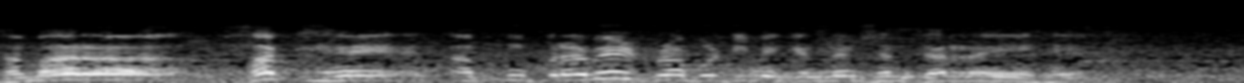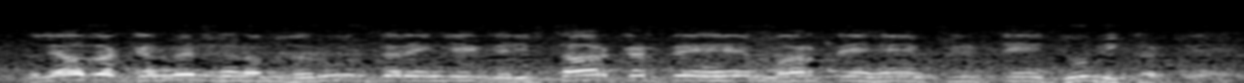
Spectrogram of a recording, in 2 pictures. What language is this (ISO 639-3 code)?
ara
